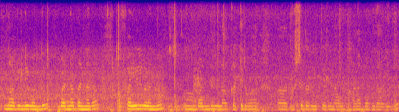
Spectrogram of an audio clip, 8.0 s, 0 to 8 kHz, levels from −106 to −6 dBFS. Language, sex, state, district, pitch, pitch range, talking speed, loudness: Kannada, female, Karnataka, Dharwad, 225 Hz, 220-235 Hz, 100 wpm, -24 LUFS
